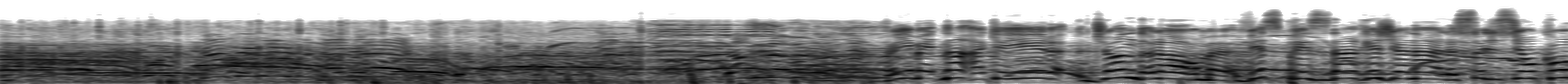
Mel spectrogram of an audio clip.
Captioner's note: cheers and Applause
